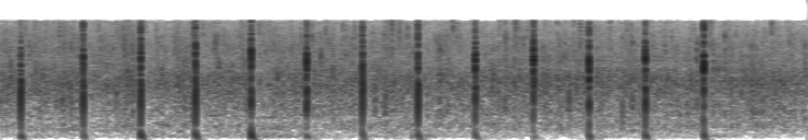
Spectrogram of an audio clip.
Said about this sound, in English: Let's stand together and give the Lord a clap offering, shall we? Here we go. That's pretty feeble right there. I didn't much of a hand clap.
